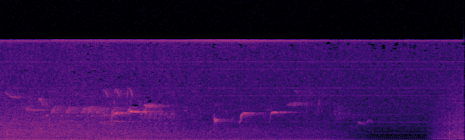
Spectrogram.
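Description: A mandolin is plucked outdoors.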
